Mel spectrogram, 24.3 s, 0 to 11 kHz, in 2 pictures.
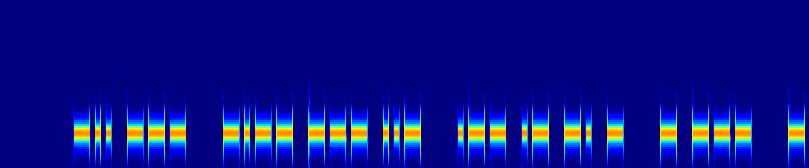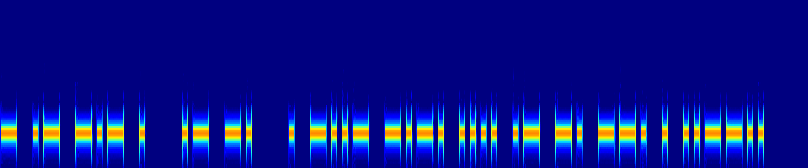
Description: Morse code, heard as a keyed tone, about 15 wpm, 700 Hz. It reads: DO YOU WANT TO MAKE AN EXCHANGE?
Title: Sentences from Top 1000 Words - Review Part 6 - 15wpm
